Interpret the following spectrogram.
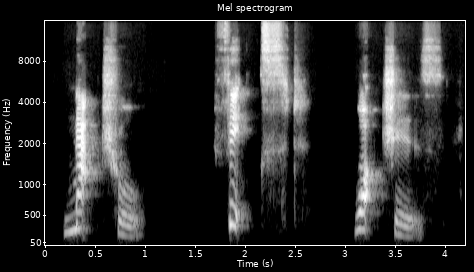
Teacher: natural fixed watches a British accent might say natural fixed watches it's just ever so slight hesitation on completing those consonant clusters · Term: consonant pause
